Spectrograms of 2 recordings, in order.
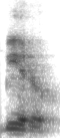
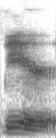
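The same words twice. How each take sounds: First: It ends with an added 'oo' vowel sound. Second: It ends on the plain final R sound. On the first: "they end it with like an ooh" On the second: "instead of just beer"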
